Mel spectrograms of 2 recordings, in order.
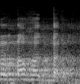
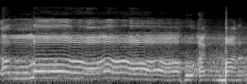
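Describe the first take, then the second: First: It is said quietly and softly. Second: It is said loudly and openly. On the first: "আস্তে করে বলে" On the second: "জোরে বলে"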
